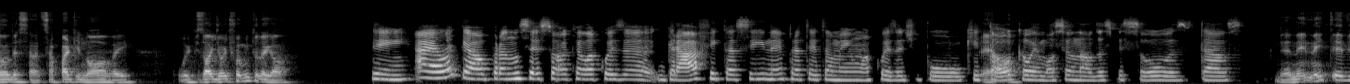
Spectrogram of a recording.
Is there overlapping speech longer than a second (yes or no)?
no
